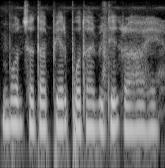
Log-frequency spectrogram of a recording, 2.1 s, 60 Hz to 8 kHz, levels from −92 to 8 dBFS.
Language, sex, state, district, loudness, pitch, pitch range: Hindi, female, Arunachal Pradesh, Longding, -20 LUFS, 195 Hz, 190-205 Hz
